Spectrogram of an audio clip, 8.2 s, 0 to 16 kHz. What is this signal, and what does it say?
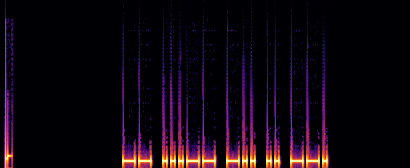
Morse code, heard as a keyed tone, about 15 wpm, 700 Hz. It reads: M3DIG
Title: DXCC-100 Call Signs - 5 Characters - Repeated 3x - 15wpm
